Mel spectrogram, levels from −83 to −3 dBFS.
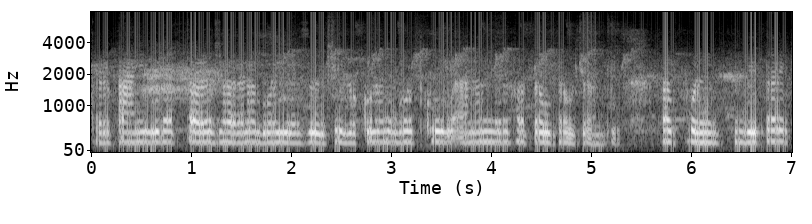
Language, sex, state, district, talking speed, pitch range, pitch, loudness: Odia, female, Odisha, Khordha, 145 wpm, 215-225 Hz, 220 Hz, -17 LUFS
